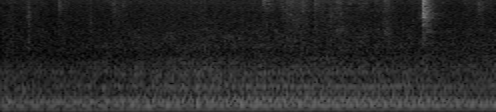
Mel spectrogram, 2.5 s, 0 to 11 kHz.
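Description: A Ford 5.0 Coyote V8 swapped into a 1956 Ford F100 with 3-inch exhaust idles in a steady, smooth, low rumble that stays even and fairly quiet throughout, with no revving and no voices.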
